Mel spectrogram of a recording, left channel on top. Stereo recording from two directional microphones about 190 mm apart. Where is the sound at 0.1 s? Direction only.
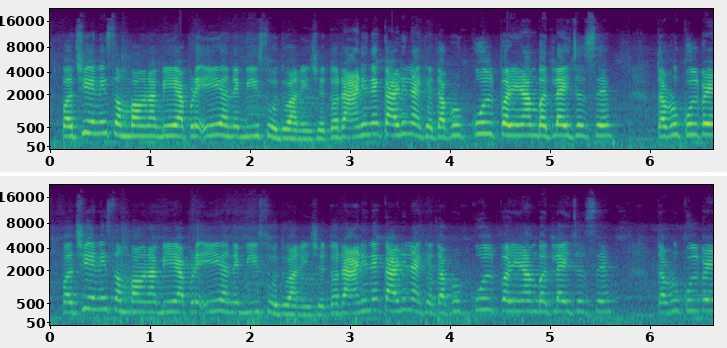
35° left (ahead or behind).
